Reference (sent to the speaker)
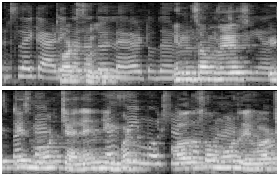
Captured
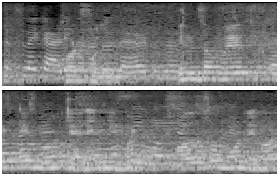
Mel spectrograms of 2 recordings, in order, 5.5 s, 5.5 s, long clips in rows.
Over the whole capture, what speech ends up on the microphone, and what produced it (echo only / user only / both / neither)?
both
